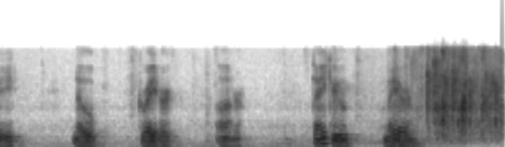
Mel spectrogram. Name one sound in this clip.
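An elderly man speaks slowly and formally through a microphone in a large room.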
